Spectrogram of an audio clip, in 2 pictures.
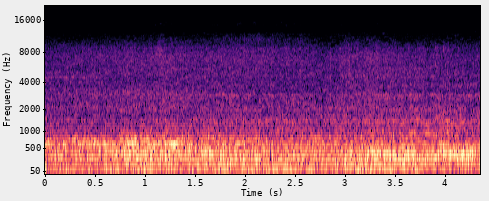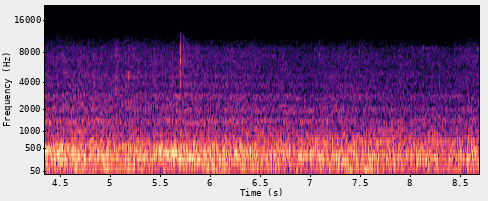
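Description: JR West 681-series limited express electric train running past close by alongside a platform: a steady rumble of wheels on rail and running gear.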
